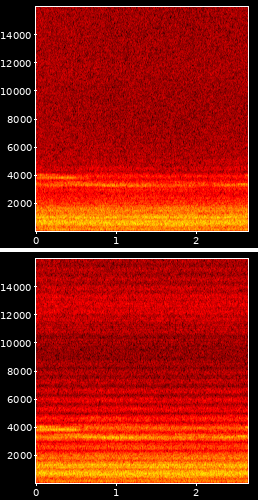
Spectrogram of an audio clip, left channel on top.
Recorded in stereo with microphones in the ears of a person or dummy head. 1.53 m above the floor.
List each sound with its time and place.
0.0 s an insect: 35° right (ahead or behind), 1.5 m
